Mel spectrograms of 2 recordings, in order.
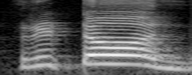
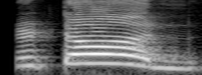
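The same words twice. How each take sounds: Both takes have the same delivery.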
